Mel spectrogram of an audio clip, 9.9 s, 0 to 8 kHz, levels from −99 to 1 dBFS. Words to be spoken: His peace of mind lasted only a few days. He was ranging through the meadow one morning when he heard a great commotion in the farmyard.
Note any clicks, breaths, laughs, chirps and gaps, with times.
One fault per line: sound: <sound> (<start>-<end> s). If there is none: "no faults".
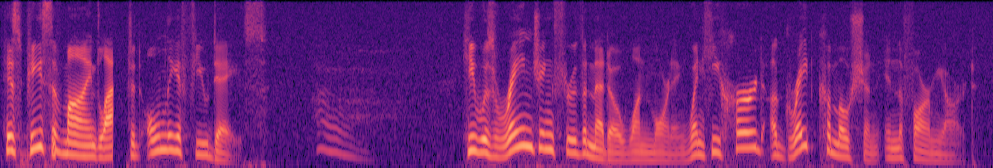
sound: dropout (1.1-1.3 s)
sound: sigh (3.1-4.2 s)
